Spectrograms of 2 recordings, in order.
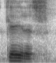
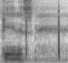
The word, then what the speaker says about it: Gatiss: this was written by Mark Gatiss or Gatiss yeah I'm pretty sure it's pronounced Gaydos and I've come to some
